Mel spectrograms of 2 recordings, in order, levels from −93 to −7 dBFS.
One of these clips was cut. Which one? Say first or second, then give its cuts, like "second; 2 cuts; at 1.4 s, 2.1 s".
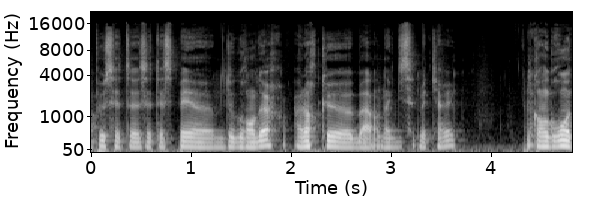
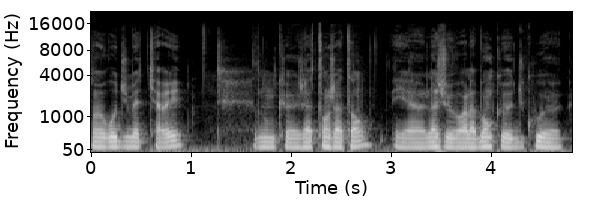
second; 1 cut; at 1.6 s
